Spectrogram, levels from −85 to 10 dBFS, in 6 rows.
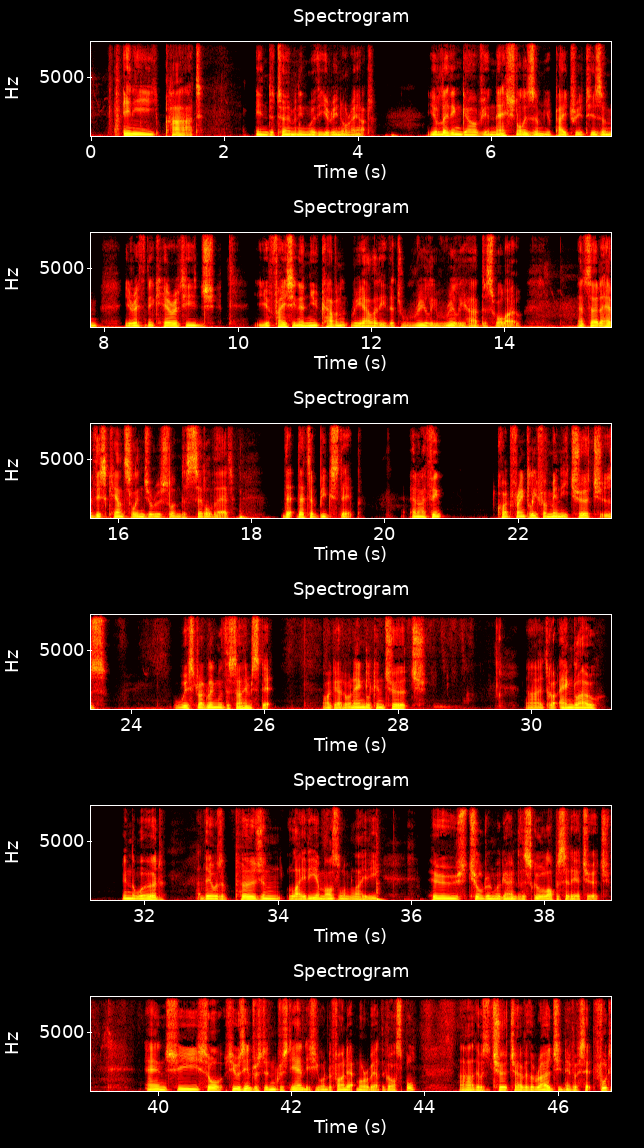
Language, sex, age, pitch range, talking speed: English, male, 50-69, 95-115 Hz, 155 wpm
